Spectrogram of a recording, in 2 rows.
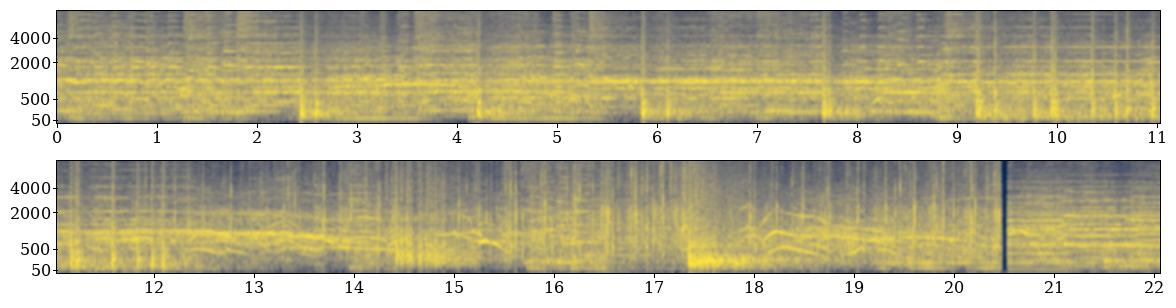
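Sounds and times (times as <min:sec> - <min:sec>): music: 0:00.0 - 0:22.0
fireworks bursting: 0:02.4 - 0:03.3, 0:05.7 - 0:06.6, 0:07.5 - 0:08.2, 0:08.8 - 0:12.7, 0:14.2 - 0:15.4, 0:17.2 - 0:18.2.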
